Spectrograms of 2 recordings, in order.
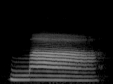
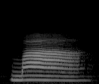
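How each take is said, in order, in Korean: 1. 음이 가볍게 천천히 끝까지 내려갑니다. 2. 음이 가볍게 천천히 끝까지 내려갑니다.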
